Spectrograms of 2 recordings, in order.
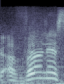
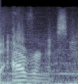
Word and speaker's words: Avernus: The demon and the commander, they pronounced the guy's name two different ways. One said Avernus, the other one said Avernus.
